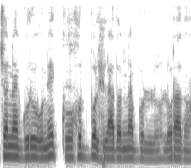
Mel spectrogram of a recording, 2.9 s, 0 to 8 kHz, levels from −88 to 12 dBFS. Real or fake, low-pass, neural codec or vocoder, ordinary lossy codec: real; 7.2 kHz; none; none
